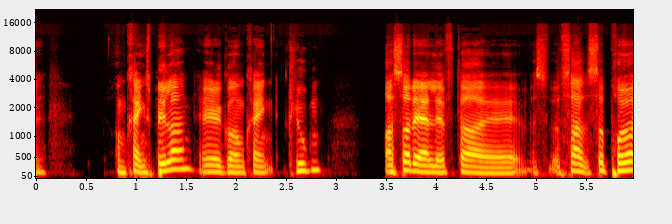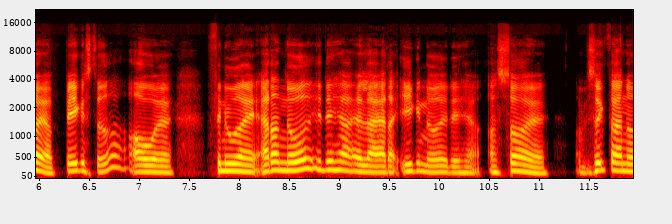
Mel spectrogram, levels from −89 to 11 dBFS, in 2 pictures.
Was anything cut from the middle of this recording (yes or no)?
no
